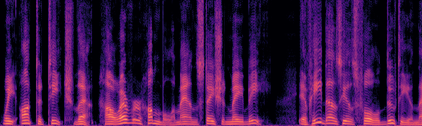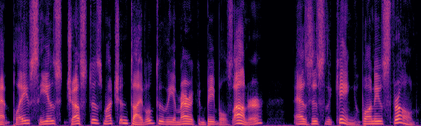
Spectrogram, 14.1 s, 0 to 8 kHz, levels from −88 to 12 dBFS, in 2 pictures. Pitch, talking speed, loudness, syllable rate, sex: 150 Hz, 165 wpm, -20 LUFS, 4.4 syllables/s, male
